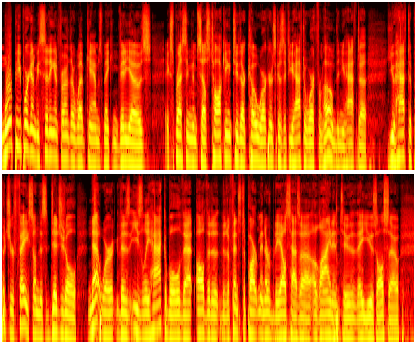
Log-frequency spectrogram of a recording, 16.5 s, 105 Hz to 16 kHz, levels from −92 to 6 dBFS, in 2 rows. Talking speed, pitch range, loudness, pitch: 230 wpm, 115-145 Hz, -20 LUFS, 125 Hz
